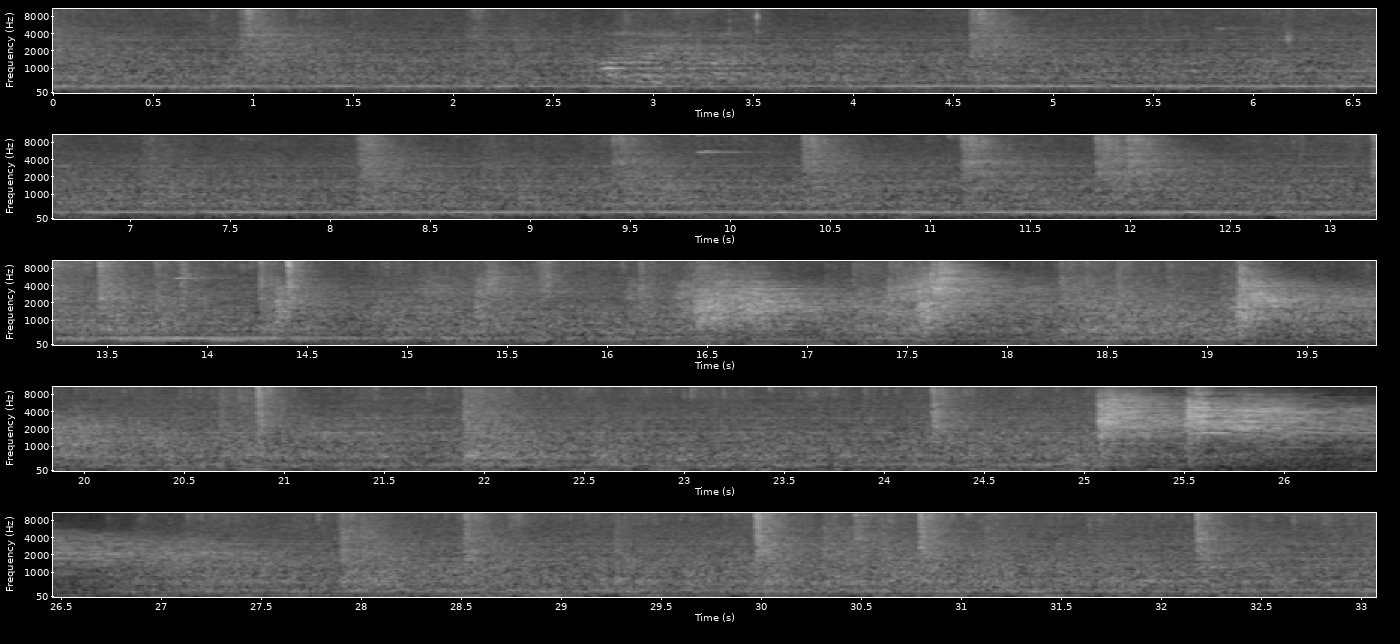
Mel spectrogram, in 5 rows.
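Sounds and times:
machine drive hum: 0.0 - 33.0
machine tone: 9.8 - 10.3
metallic clanks and rattles: 13.2 - 22.3, 25.0 - 29.4.

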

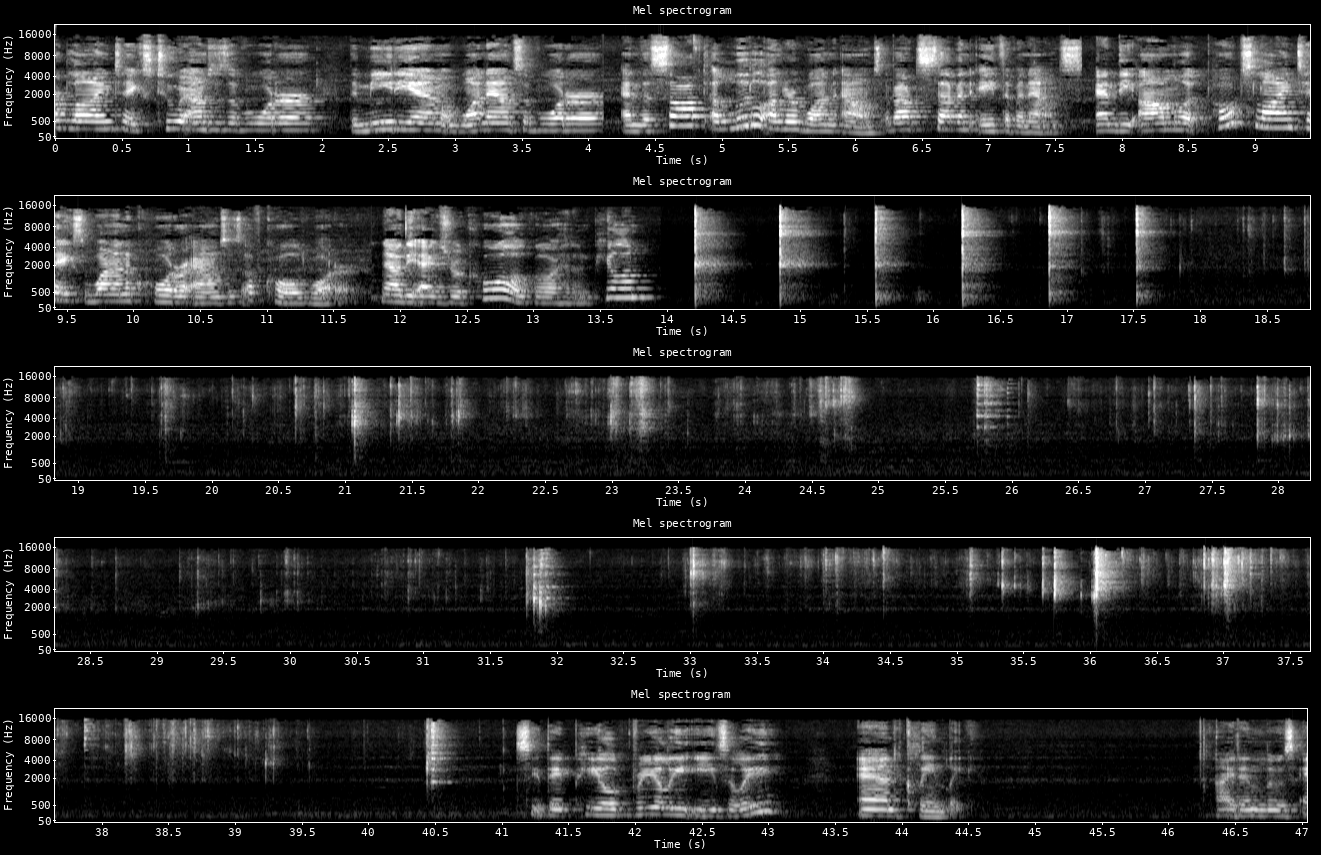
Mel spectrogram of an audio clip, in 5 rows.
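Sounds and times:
eggshell crackling as peeled: 16.9 - 24.9, 26.2 - 32.1, 32.8 - 40.0.

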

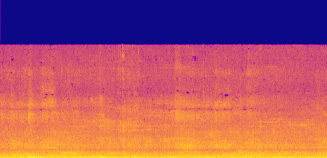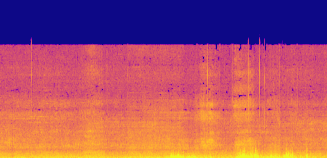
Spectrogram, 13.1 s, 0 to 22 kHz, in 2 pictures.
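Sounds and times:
freight train wheels rumbling: 0.0 - 13.0.

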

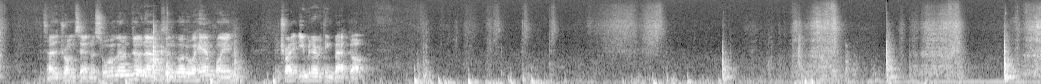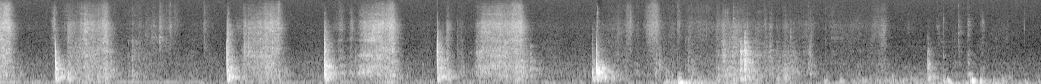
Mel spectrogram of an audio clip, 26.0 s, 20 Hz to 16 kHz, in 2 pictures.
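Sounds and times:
hand plane cutting wood: 9.9 - 14.9, 15.8 - 19.8.

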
